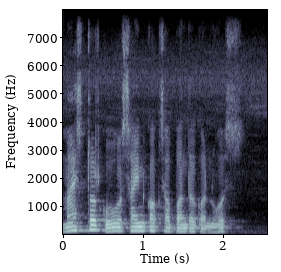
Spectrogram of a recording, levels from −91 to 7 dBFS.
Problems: none marked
